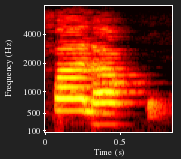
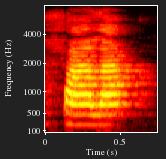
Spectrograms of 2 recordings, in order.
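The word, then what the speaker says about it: فلق: Qul a'udzu birabbil falaq. Falaq. Mantul. Jadi keliru kalau bacanya falak. Nanti itu masuk ke makhraj yang lain. Kalau bacanya falak itu bisa masuk ke makhraj kaf.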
